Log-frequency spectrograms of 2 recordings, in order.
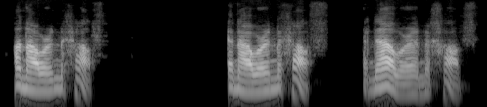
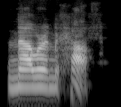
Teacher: letter d is lost yeah so we say an hour and a half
